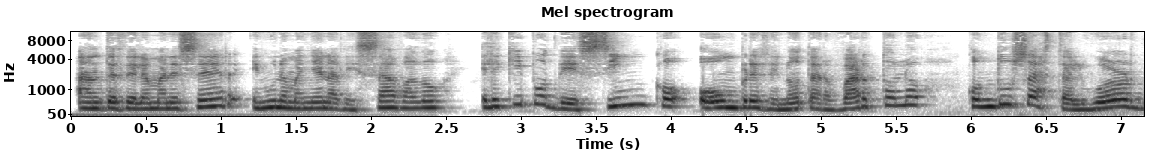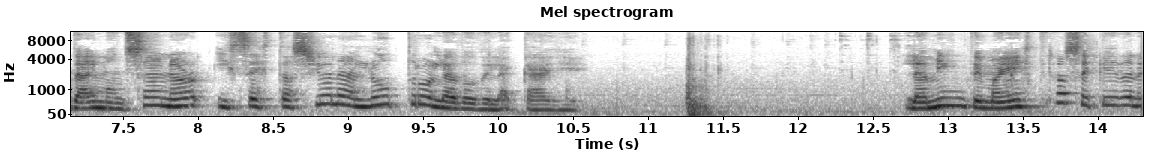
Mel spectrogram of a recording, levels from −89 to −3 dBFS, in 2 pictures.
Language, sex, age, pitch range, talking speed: Spanish, female, 30-49, 170-275 Hz, 155 wpm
